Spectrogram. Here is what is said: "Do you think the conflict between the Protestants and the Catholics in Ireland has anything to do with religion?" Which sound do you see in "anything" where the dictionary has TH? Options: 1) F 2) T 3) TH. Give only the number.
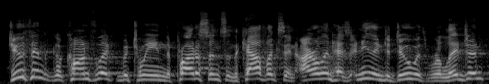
3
